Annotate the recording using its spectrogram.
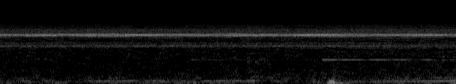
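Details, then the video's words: Crickets chirping in a relaxing nature soundscape: a steady, unbroken high-pitched trill with a fainter lower band beneath, joined midway by a thin, faint mid-pitched tone and soft low rumbling. "Relaxing sound of crickets"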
